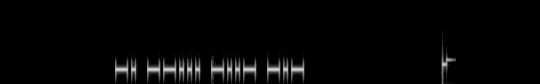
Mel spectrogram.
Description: Morse code, heard as a keyed tone, about 30 wpm, 700 Hz. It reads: N7XK
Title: USA Call Signs - 4 Characters - 2x Character Spacing - 30wpm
